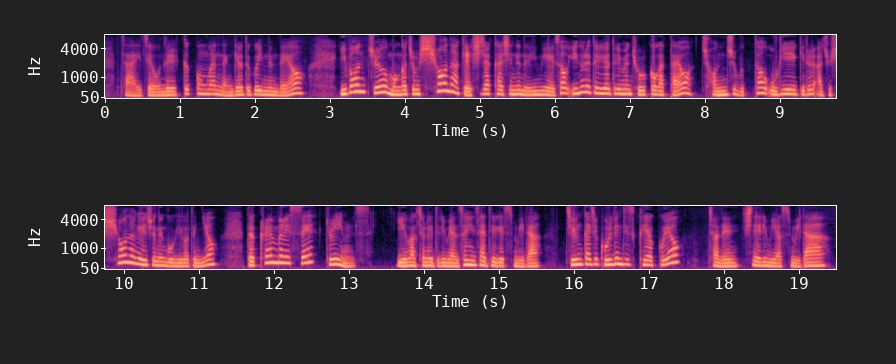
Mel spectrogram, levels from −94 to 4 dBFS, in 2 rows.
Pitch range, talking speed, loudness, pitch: 165-235 Hz, 405 characters per minute, -13 LUFS, 195 Hz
